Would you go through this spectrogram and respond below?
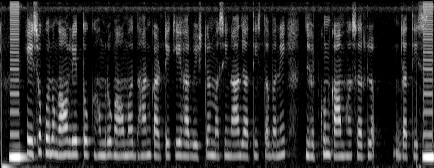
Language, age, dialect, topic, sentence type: Chhattisgarhi, 18-24, Western/Budati/Khatahi, agriculture, statement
